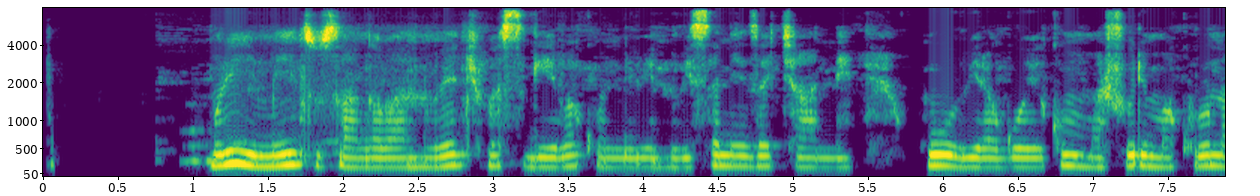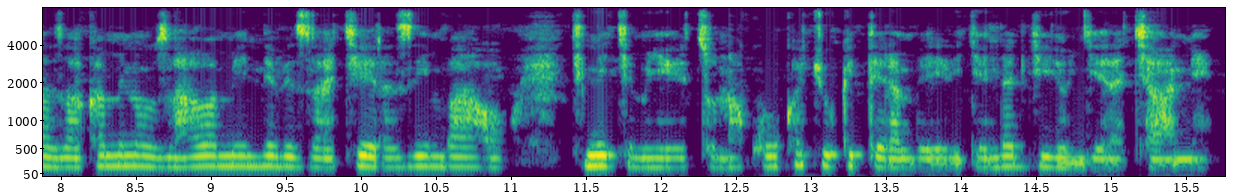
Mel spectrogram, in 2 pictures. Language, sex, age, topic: Kinyarwanda, female, 25-35, education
